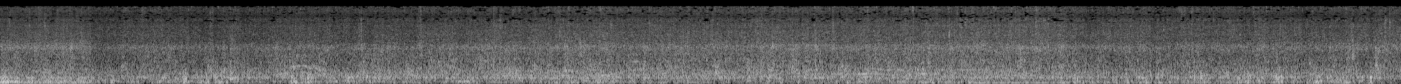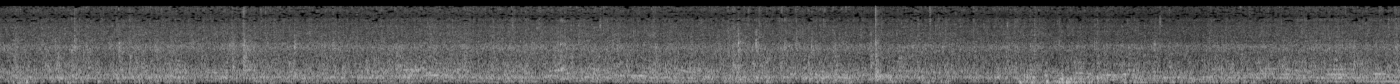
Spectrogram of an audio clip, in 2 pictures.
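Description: Hail mixed with rain pelting the paving, steps and parked cars: a steady, dense hiss of many small impacts.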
